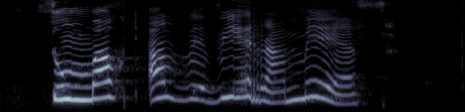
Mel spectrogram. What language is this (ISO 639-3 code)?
isl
